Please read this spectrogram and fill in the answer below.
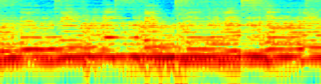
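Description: Live indie rock band playing, with a saxophone holding sustained notes over a steady drum beat that strikes about twice a second.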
